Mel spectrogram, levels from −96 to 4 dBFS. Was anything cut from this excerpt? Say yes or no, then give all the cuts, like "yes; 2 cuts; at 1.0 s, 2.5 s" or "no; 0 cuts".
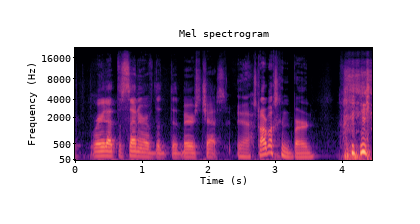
no; 0 cuts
